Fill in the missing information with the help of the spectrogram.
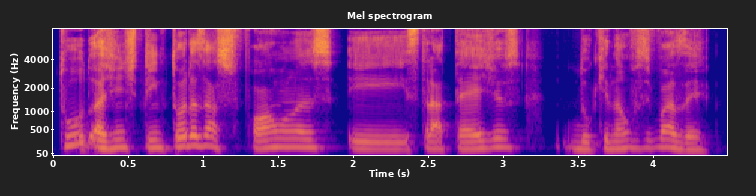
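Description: A man in his thirties from Brazil, a pastor telling stories in a podcast interview, quick and animated, at a desk microphone in a studio. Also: medium pitch, no room sound. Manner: fast storytelling, animated hand gestures. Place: studio with green curtains. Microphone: desk mic on arm.

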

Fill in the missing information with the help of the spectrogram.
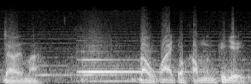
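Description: An actor playing an exhausted, overworked singer husband who complains in a stage comedy sketch. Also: male voice, low voice, steady tone, fast talker, loud music behind the voice, lightly acted. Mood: solemn. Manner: whiny, complaining. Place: television studio stage.

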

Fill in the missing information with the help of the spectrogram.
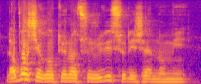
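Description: Man, middle-aged priest, sermon, mellow dark tone, reads then exhorts listeners. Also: mid-range voice, fast. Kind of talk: sermon reading and commenting on a testimony.

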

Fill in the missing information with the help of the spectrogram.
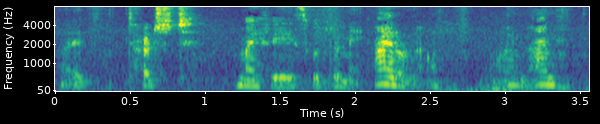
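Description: A woman's voice: mid-range voice, normal speed, fairly bright tone, breathy edge. A woman chatting casually through a makeup tutorial, rambling and poking fun at herself as she goes. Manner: rambling, self-deprecating, talks to herself. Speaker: beauty vlogger.

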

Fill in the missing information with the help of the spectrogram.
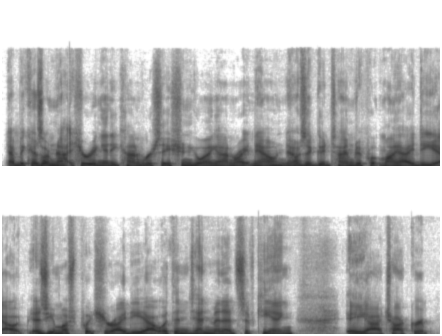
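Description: In an indoor studio backed by wood paneling, a middle-aged ham radio operator with an American accent presents an instructional demo with some relaxed radio banter. His pitch sits fairly high and his pace is brisk, though his delivery stays methodical.

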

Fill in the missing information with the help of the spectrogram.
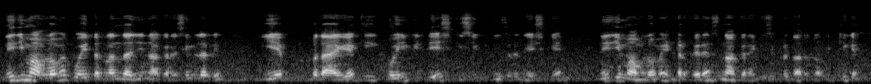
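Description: A man's voice: mid-range voice, big pitch swings, a little fast, fairly bright tone, a little hiss or hum, poor audio. A man teaching an online class, switching between Hindi and English and explaining with everyday relationship examples. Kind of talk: online lecture.

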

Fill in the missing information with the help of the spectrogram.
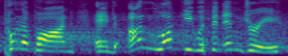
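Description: Very high, bright young woman cutting wrestling promo. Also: lively intonation. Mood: mocking. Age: young adult. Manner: mocking, pointed, deliberate. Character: defiant young wrestler, sarcastic betrayed niece. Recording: reverberant arena PA with ambient noise.

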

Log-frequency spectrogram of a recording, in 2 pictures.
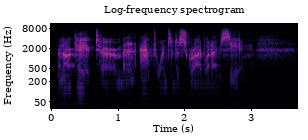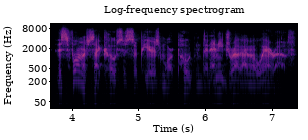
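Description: An actor playing a calculating villain scientist in a video game, formal and clinical, musing with quiet menace. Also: male voice, low-pitched, exaggerated voice, rough recording. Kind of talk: video game character acting.

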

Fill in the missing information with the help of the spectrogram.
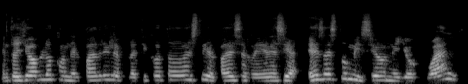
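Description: A man tells his religious testimony in an earnest, heartfelt way. His voice sits high for a man. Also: steady tone, rapid-fire. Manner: earnest, addresses listeners as brothers. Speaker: speaker giving testimony.

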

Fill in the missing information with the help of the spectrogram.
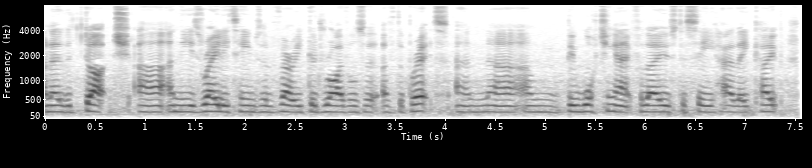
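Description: Flat-toned woman in an outdoor interview. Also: fairly low pitch, moderate pace, hardly any pauses, a little hiss or hum. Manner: steady, even delivery with many fillers and restarts. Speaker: sailing coach and training partner. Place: outdoors in a sunny park by bushes.

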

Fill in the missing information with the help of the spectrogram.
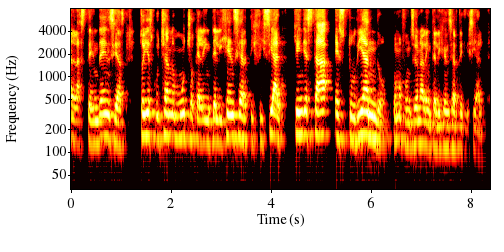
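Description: Guy running a live business masterclass, kinda high mellow voice, pumped up, keeps asking the chat stuff and doing sound effects in his stories. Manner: energetic, asks the chat questions, acts out stories with sound effects. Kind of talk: live online masterclass talk.

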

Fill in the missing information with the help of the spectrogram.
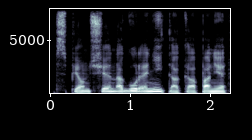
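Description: A man's voice: medium pitch, measured pace, vocal fry, a little mellow, no echo, clean studio sound, pitched above the performer's own voice. A man voicing a nervous young male cadet who speaks hesitantly. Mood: timid. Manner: hesitant, near whisper. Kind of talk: audiobook character voice.

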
